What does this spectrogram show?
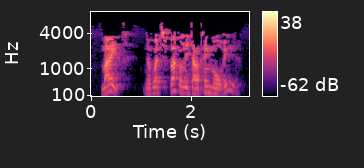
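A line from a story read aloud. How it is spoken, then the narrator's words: Firm voice. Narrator (French): Jésus parle d'une voix ferme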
